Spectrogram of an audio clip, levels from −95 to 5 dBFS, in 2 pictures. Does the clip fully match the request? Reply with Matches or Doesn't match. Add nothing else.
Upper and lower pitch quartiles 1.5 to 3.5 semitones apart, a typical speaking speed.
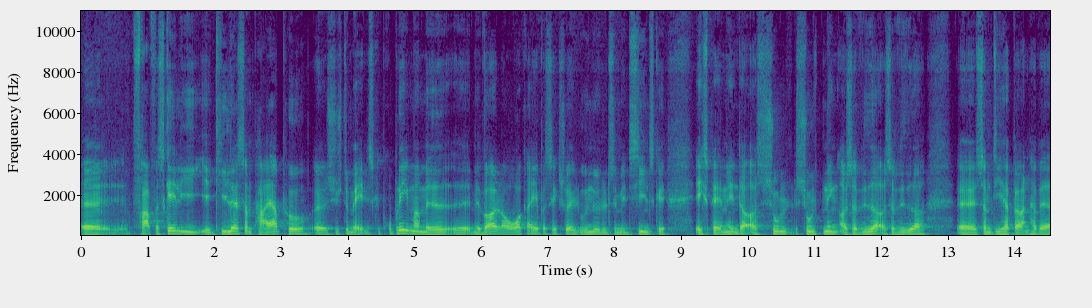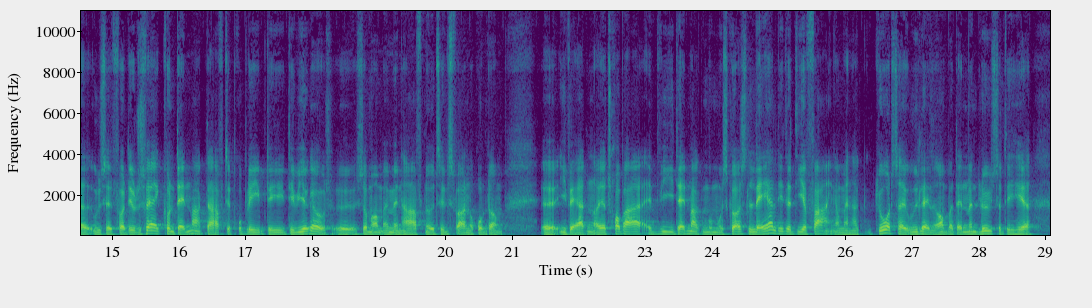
Matches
